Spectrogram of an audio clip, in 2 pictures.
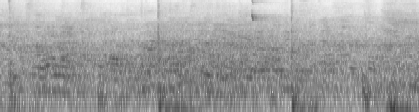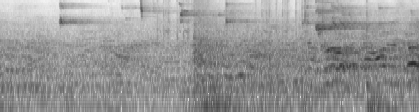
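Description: Basketball bouncing on a gym's hardwood floor, a few separate bounces, under steady crowd chatter in a large hall. The crowd noise grows louder near the end as play resumes.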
